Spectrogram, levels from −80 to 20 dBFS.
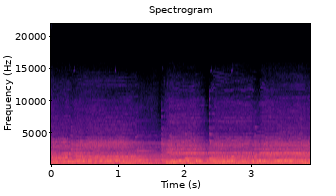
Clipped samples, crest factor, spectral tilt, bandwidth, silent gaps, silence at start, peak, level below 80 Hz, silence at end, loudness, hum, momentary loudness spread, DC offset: under 0.1%; 12 dB; -6 dB/octave; 13.5 kHz; none; 0 s; -4 dBFS; -38 dBFS; 0 s; -16 LUFS; none; 3 LU; under 0.1%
